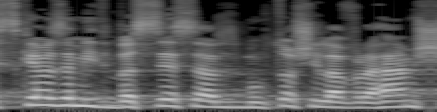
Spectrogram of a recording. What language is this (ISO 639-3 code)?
heb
